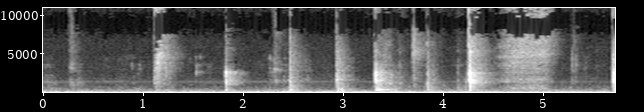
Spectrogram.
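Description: Close-miked mouth sounds of a person eating: chewing and lip smacking, a string of short wet clicks every half second to a second.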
